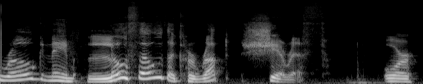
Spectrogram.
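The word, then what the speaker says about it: Shirriff: named lotho the corrupt Sheriff or Sharif if you're pronouncing it as it's spelled um whenever a player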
